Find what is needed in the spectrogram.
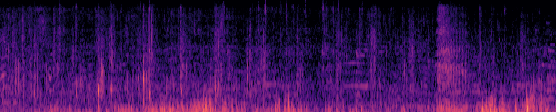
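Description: A pony's hooves stepping and shifting on gravel and sand, with scattered short clicks, over people talking in the background.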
